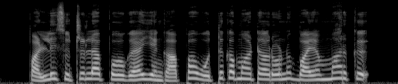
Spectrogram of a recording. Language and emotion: Tamil, fearful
